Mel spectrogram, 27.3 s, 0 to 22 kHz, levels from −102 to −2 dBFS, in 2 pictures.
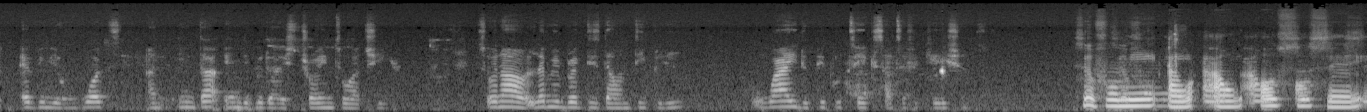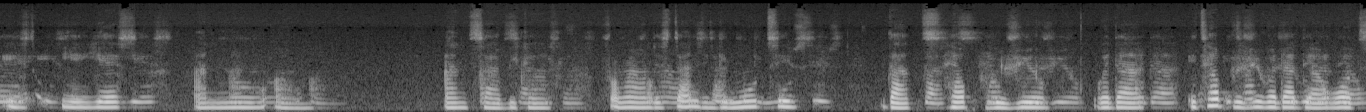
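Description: Echo with no canceller runs through the whole speech recording: a thinner copy, about 11 dB quieter, trails each phrase by roughly a third of a second, because the far end's loudspeaker feeds its microphone uncancelled.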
